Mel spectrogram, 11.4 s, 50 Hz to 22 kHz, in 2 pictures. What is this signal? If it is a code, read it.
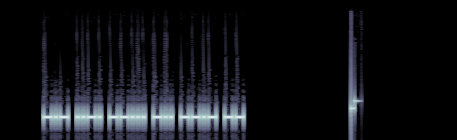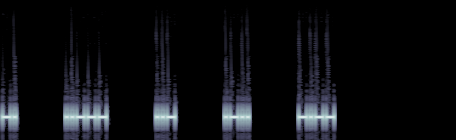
Morse code, heard as a keyed tone, about 36 wpm, spaced as for 19 wpm, 700 Hz. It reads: KF7DQM N2ULY
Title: USA Call Signs - 6x Character Spacing - 35wpm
